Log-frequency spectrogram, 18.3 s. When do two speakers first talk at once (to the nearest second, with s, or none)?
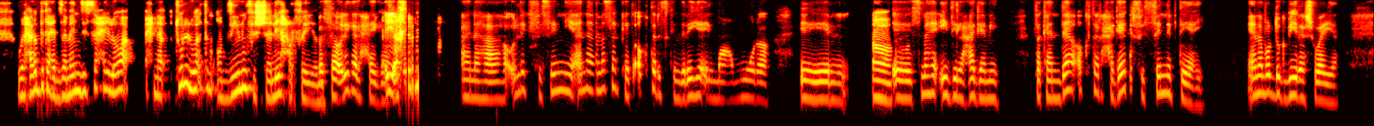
none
